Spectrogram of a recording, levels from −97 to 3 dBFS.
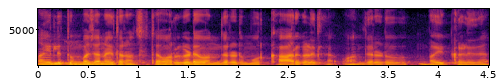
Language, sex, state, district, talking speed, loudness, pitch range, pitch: Kannada, male, Karnataka, Shimoga, 200 wpm, -18 LUFS, 115-130 Hz, 115 Hz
